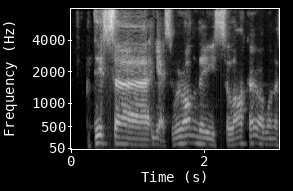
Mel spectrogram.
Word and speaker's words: Sulaco: So this, so we're on the Sulaco. I want to say that's how you pronounce it. Correct me if I'm wrong. Yeah, Sulaco, yeah.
